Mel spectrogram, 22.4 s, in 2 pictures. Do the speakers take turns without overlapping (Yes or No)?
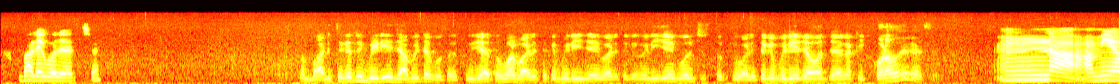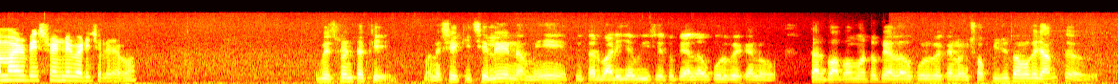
Yes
